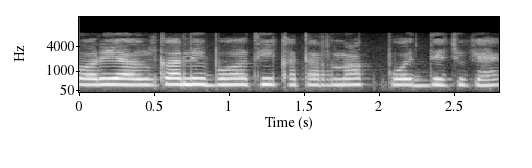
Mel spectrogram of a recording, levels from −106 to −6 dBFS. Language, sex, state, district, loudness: Hindi, male, Chhattisgarh, Kabirdham, -16 LUFS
